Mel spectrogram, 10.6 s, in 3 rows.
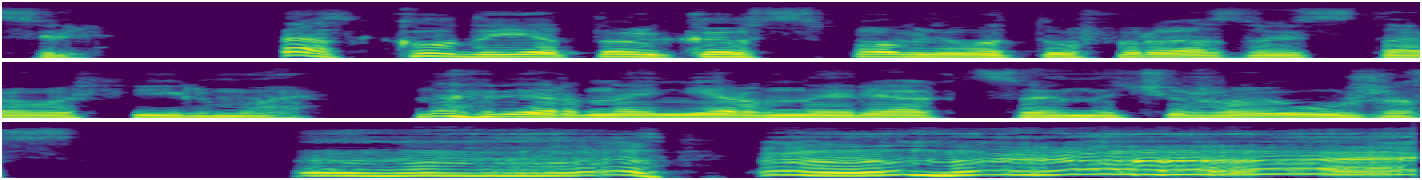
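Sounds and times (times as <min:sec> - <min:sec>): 
speech: 0:00.0 - 0:10.6
man roaring in agony: 0:07.8 - 0:10.6.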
